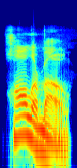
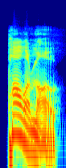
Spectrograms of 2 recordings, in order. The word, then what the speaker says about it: Palermo: But Carmen, how do you pronounce his last name again? Palermo. Carmen Palermo. Palermo.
